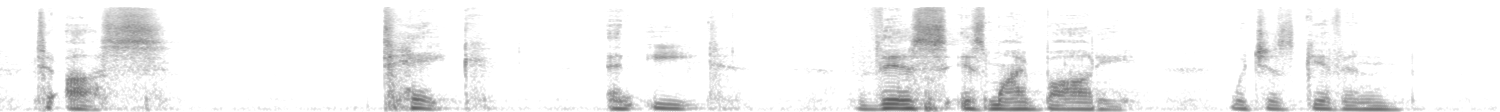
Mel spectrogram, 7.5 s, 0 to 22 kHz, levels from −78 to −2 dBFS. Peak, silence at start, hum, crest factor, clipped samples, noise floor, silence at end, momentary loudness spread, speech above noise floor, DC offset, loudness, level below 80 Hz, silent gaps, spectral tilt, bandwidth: -20 dBFS; 0.15 s; none; 22 dB; under 0.1%; -73 dBFS; 0.5 s; 18 LU; 35 dB; under 0.1%; -38 LUFS; -78 dBFS; none; -3.5 dB/octave; 17 kHz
